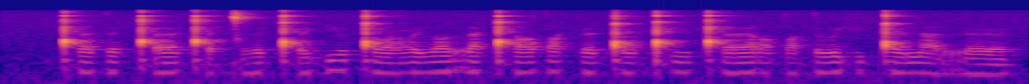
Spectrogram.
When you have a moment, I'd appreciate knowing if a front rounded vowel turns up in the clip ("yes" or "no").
yes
